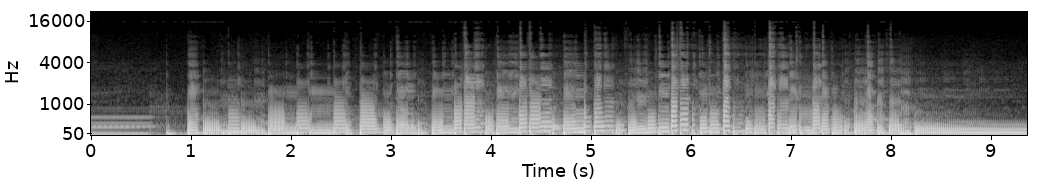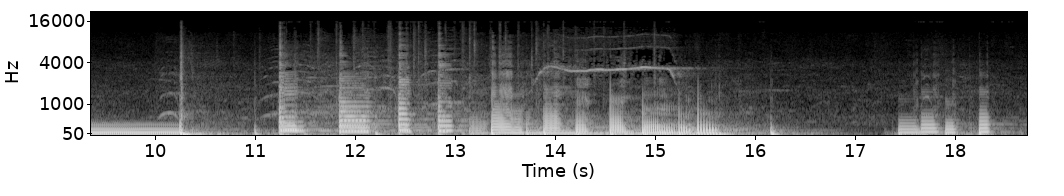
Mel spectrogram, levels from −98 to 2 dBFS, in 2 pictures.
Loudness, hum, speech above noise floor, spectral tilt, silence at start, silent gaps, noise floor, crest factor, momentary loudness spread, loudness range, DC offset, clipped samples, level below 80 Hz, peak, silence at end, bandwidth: -19 LUFS; none; 39 dB; -9 dB/octave; 0 s; none; -55 dBFS; 16 dB; 10 LU; 4 LU; under 0.1%; under 0.1%; -24 dBFS; -2 dBFS; 0.35 s; 8.8 kHz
